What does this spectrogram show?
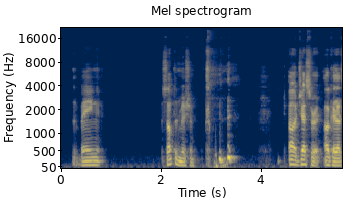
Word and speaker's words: Gesserit: Oh, Gesserit. Okay, that's how you pronounce it.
